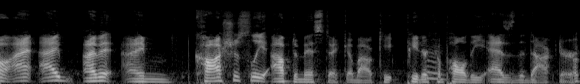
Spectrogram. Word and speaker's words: Peter Capaldi: But from what I understand, this gentleman, Peter Capaldi, did I pronounce that right? – Yeah.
